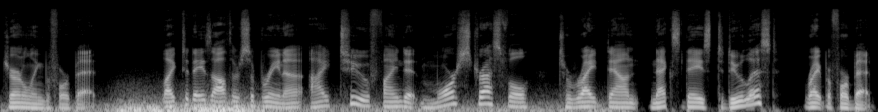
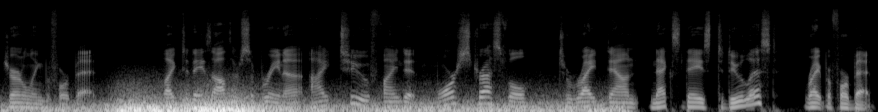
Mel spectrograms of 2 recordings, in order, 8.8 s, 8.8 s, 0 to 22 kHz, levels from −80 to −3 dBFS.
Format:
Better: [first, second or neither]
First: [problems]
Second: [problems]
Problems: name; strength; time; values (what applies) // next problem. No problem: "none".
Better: first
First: wind noise on the microphone; occasional gusts; until 6.5 s; 15 dB below the speech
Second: wind noise on the microphone; heavy; until 6.5 s; 2 dB below the speech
